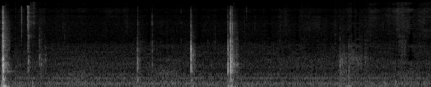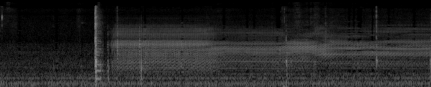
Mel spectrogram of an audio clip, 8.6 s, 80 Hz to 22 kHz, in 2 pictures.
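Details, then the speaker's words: Grundig Stenorette 2050 dictation machine reassembled, on possibly flat batteries: handling clicks then thin high steady motor whir spinning freely; drive belt has come off, owner concerned about motor noise. "belt's come off. Slightly concerned at the amount of motor noise. Sounds like I've done something bad."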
